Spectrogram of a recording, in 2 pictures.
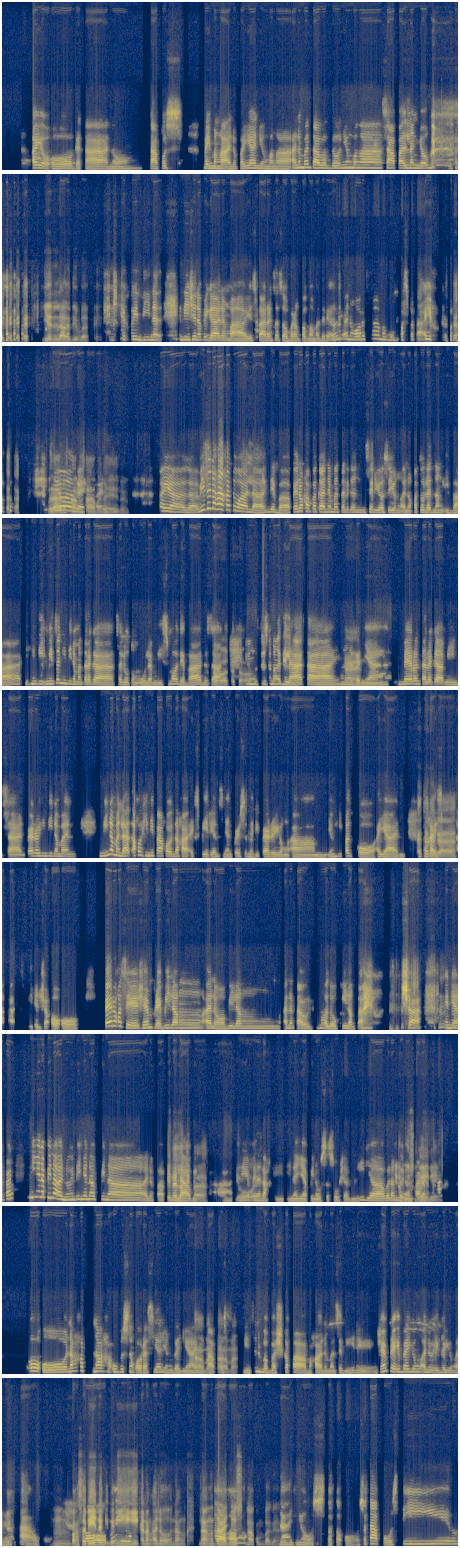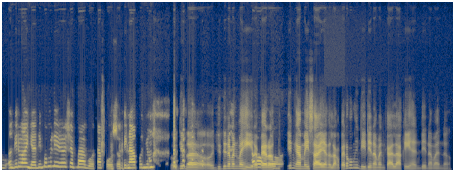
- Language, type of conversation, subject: Filipino, unstructured, Ano ang nararamdaman mo kapag nakakain ka ng pagkaing may halong plastik?
- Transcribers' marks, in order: dog barking; laugh; chuckle; chuckle; distorted speech; laugh; static; chuckle; mechanical hum; chuckle; unintelligible speech; chuckle; laugh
